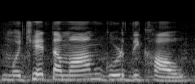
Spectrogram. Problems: none marked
